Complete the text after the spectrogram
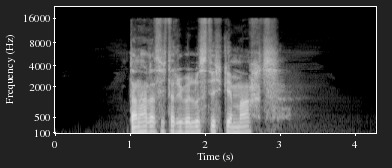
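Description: A young man speaks loudly and briefly through a small speaker.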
